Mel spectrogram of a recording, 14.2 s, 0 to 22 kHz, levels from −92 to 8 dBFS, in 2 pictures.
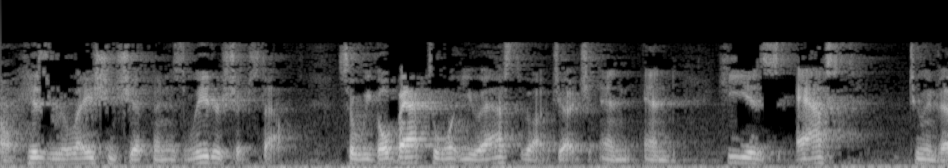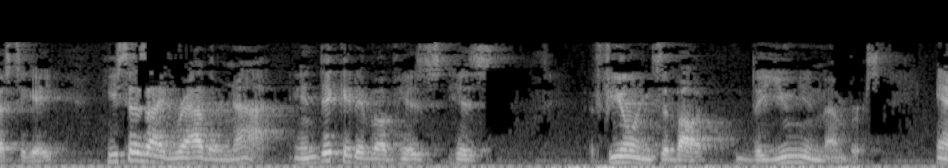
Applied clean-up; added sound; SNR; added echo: none; none; none; none.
